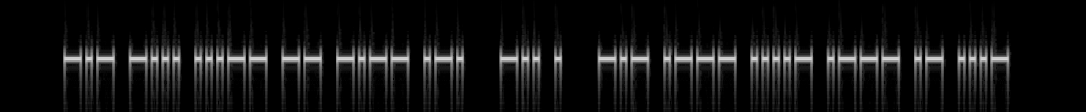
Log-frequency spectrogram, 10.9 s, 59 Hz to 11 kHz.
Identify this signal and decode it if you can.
Morse code, heard as a keyed tone, about 22 wpm, 700 Hz. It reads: KB3MYR DE KJ4JAV
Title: USA Callsign DE Callsign - 6 Characters - 22wpm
